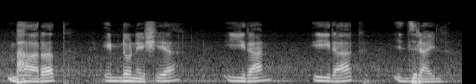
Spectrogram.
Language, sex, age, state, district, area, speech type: Sanskrit, male, 18-30, Assam, Kokrajhar, rural, spontaneous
